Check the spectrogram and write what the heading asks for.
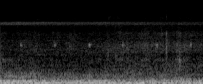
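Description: Steady low rumble of a car's cabin as it drives slowly onto a dirt road, with a faint, regular ticking about three times a second.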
